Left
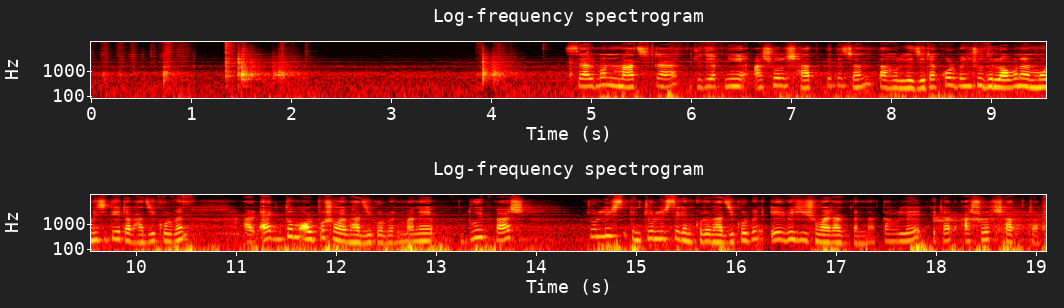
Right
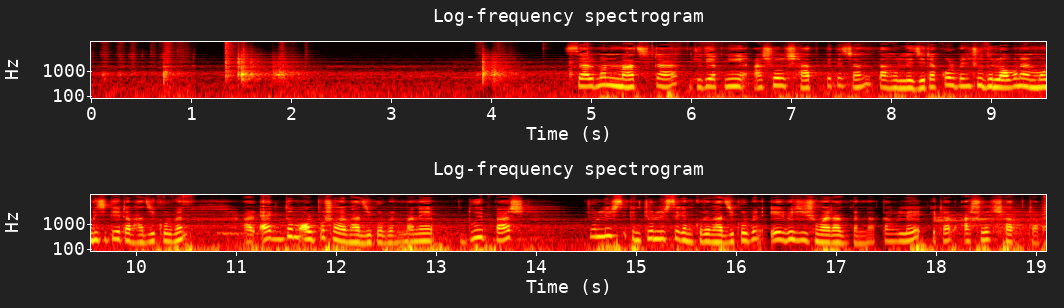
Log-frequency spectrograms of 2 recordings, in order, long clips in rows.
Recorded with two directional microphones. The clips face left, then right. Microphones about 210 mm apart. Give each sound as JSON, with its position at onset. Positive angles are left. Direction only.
{"t": 4.8, "sound": "a woman's voice", "side_deg": -30}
